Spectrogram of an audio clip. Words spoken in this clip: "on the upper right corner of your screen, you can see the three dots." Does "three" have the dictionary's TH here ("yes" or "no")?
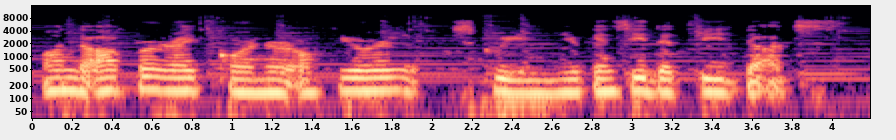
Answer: no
